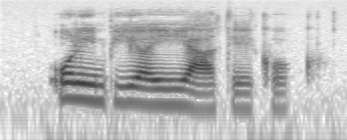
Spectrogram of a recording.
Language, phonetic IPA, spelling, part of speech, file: Hungarian, [ˈolimpijɒji ˌjaːteːkok], olimpiai játékok, noun, Hu-olimpiai játékok.ogg
- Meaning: Olympic Games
